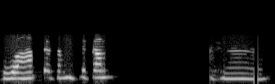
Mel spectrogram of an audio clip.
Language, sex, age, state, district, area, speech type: Hindi, female, 18-30, Bihar, Muzaffarpur, urban, conversation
